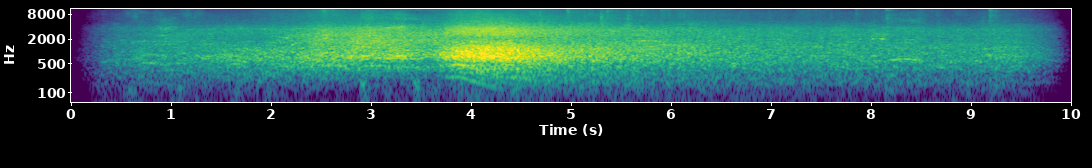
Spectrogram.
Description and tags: Football Crowd - 3 Near miss 2- Southampton Vs Hull at Saint Mary's Stadium
Recorded at Southampton FC Saint Mary's stadium. Southampton VS Hull. Mixture of oohs and cheers.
